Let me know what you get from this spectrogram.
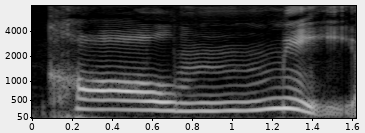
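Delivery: hammed-up flirting at a celebrity crush; playful, insistent invitation; playfully flirty. Playful flirting with Jonathan Majors.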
